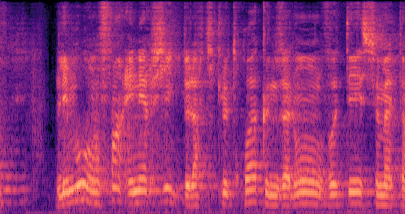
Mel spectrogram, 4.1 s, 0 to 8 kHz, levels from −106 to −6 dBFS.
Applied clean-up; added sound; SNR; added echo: neural separator model SepFormer DNS4.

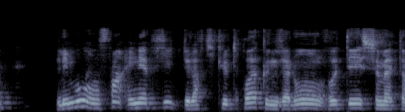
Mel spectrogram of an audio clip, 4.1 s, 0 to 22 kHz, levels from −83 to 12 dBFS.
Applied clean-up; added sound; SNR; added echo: neural mask model DeepFilterNet 3.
